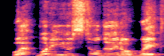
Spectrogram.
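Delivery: ordinary talk, nothing marked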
